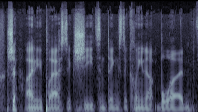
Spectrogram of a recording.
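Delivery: very deep, very soft, flat droning monotone. Describing a film's monster character and acting out his lines, flat monotone voice. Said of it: "because he's like monotone".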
